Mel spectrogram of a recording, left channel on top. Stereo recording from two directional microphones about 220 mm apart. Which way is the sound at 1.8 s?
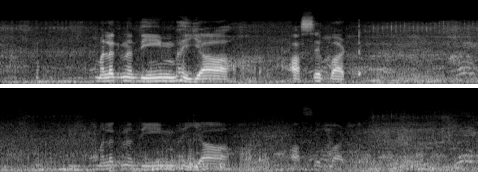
25° left (ahead or behind).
